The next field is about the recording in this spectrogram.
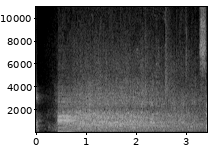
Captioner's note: buzzer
